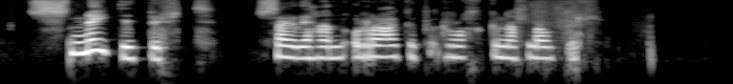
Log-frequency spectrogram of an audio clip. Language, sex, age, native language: Icelandic, female, 20-29, Icelandic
